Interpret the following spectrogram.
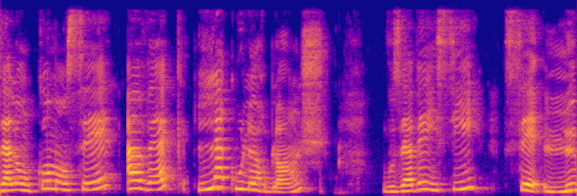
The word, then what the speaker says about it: blanc: On ne va pas prononcer le C.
